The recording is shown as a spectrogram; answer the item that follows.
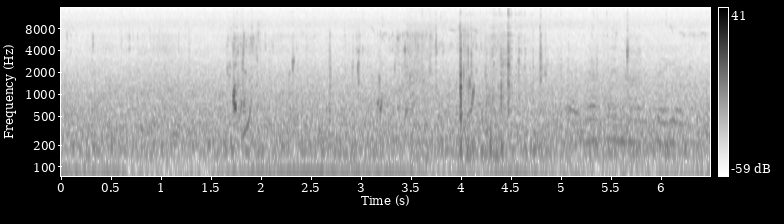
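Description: Faint river water lapping and sloshing at the shallows, with a few short sharp clicks.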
